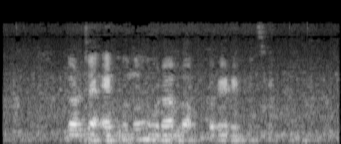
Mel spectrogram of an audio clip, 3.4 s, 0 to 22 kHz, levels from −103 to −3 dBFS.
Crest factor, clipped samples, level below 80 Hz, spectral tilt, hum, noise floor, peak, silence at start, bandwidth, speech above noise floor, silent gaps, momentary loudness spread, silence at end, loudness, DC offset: 22 dB; under 0.1%; -52 dBFS; -6.5 dB/octave; none; -45 dBFS; -4 dBFS; 0.05 s; 11 kHz; 21 dB; none; 23 LU; 0 s; -24 LUFS; under 0.1%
